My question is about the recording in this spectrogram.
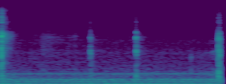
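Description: A few short clicks from a computer keyboard and mouse as a brush name is typed in: one sharp click at the start, then two lighter ones about a second in and half a second later, over a faint hum.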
